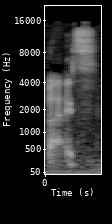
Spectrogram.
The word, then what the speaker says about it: Weisz: given up by Rachel Weisz.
